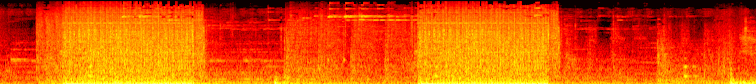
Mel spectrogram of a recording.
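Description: Automatic gunfire in Fallout: New Vegas, three sustained loud bursts of rapid shots separated by quieter gaps with faint mechanical clatter.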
